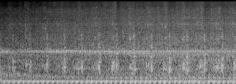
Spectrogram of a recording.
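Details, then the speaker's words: Mercedes SL 350 at idle, microphone down by the water pump: fast rattling patter and a thin constant whine near the front; pump bearing worn and leaking coolant. "Down here is the water pump. And she is kaput. I've got to get that replaced."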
